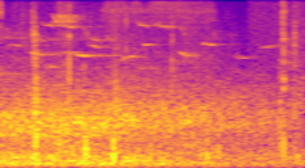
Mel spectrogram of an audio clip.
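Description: Footsteps of a man walking with his guide dog: a few soft, irregular taps over a steady wash of background noise, with no talking.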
